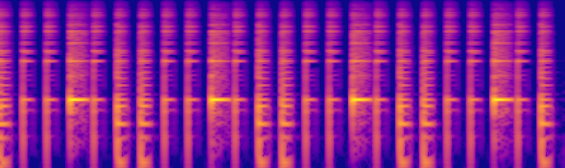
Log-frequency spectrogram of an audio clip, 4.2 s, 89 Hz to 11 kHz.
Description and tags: pss-130 rhythm slow rock
A loop of the slow rock rhythm from a Yamaha PSS-130 toy keyboard. Recorded at default tempo with a CAD GXL1200 condenser mic.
